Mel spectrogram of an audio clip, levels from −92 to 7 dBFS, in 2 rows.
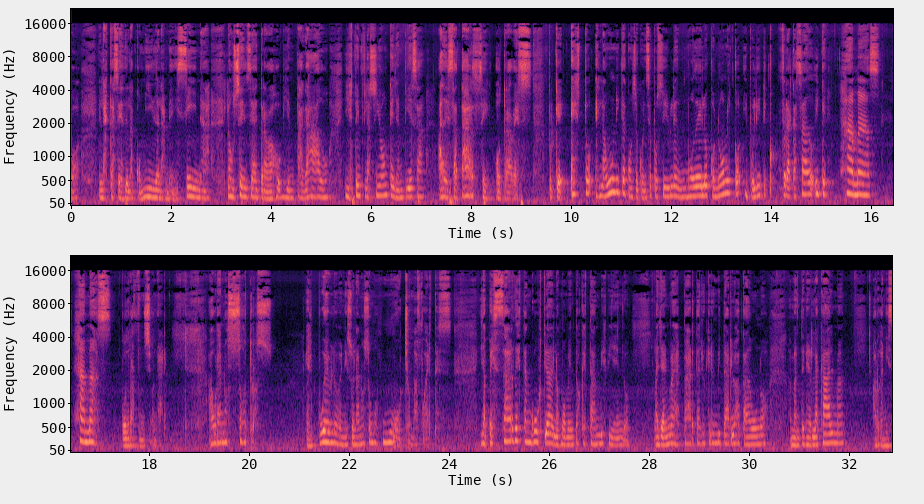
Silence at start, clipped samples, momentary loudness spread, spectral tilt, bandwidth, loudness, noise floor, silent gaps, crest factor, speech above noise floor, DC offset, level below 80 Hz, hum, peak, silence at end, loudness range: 0 s; under 0.1%; 14 LU; -4 dB/octave; 16.5 kHz; -22 LUFS; -43 dBFS; none; 22 dB; 21 dB; under 0.1%; -44 dBFS; none; 0 dBFS; 0 s; 5 LU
